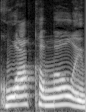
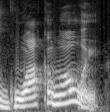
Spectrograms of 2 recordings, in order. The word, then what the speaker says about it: guacamole: What food is used as the base of guacamole? That's how you actually pronounce that word. That G-U-A is guacamole.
